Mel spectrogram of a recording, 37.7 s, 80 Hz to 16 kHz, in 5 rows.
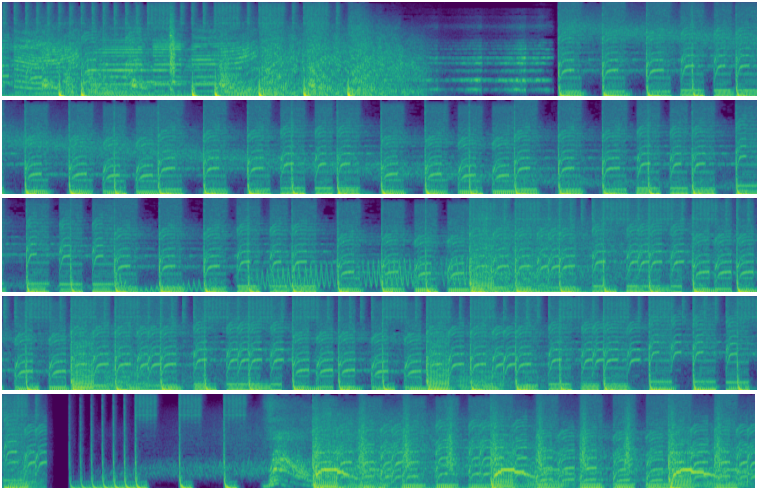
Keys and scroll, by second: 0.5 space, 4.5 ctrl+z, 6.7 ctrl+z, 7.5 ctrl+z, 7.6 ctrl+z, 7.9 ctrl+z, 12.0 ctrl+z, 13.4 ctrl+z, 13.6 ctrl+z, 13.8 ctrl+z, 14.0 ctrl+z, 15.3 ctrl+z, 16.0 ctrl+z, 16.2 ctrl+z, 16.5 ctrl+z, 17.5 space, 25.7 ctrl+z, 26.0 ctrl+z, 26.7 ctrl+z, 27.1 ctrl+z, 27.5 ctrl+z, 28.1 ctrl+z, 28.3 ctrl+z, 29.6 ctrl+z, 31.0 ctrl+z, 32.1 ctrl+z, 35.8 ctrl+z.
